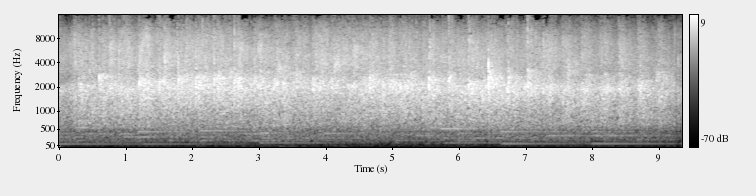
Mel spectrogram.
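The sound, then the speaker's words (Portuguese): An audience applauds the Lord in a dense, steady wash of clapping that stays loud for the whole stretch, with low sustained keyboard chords shifting underneath. “Pode aplaudir o Senhor.”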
